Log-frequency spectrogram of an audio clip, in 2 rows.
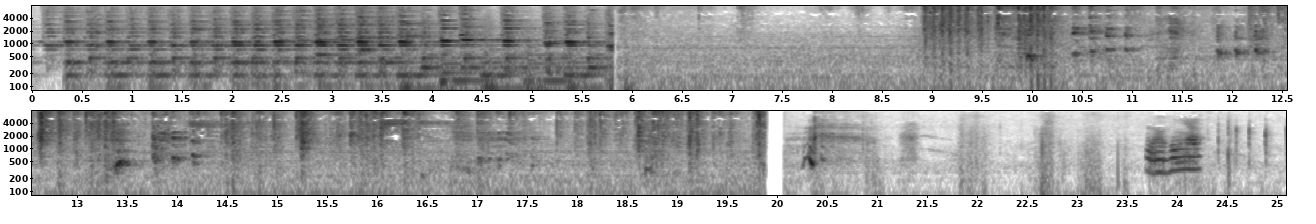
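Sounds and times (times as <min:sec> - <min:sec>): paper rustling on tile floor: 0:05.9 - 0:19.9.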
